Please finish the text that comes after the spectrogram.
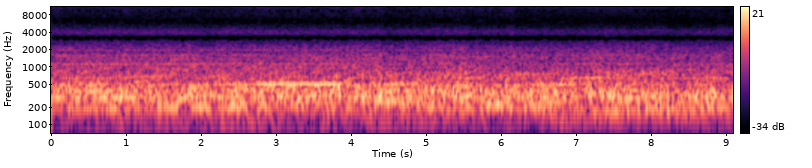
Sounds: vehicle, bus

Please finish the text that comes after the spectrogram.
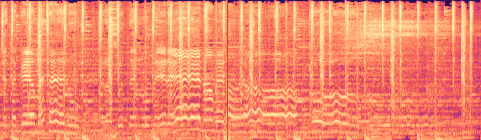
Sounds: music of bollywood

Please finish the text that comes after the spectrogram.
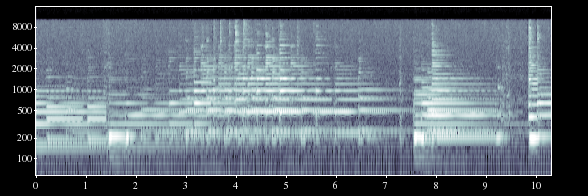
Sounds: musical instrument, acoustic guitar, plucked string instrument, guitar, music

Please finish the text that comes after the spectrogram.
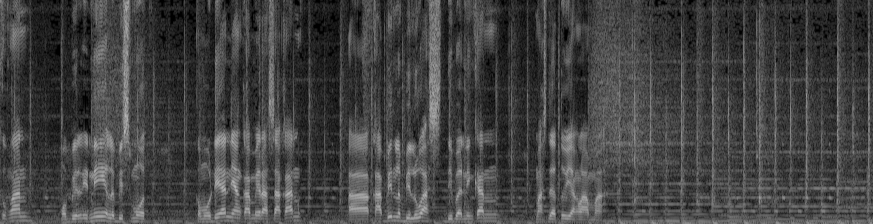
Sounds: speech, music

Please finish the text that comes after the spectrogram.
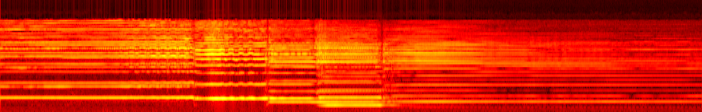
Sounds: bowed string instrument, violin

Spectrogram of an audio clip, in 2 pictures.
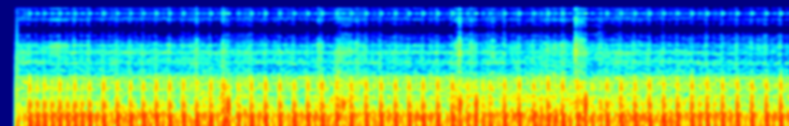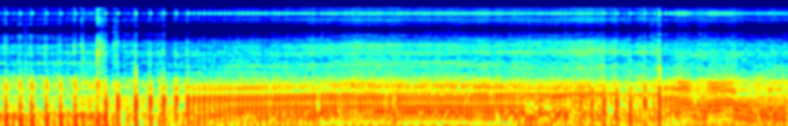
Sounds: motorcycle, vehicle, driving motorcycle

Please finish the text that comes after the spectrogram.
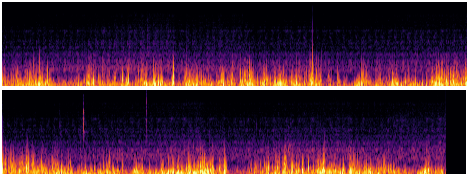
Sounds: vehicle, bus

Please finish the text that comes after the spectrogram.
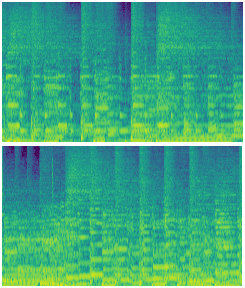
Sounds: music

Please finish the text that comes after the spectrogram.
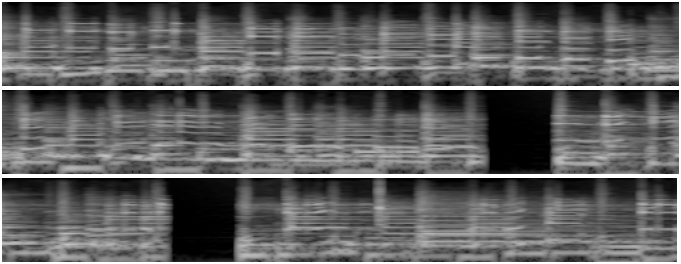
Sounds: music, guitar, jazz, musical instrument

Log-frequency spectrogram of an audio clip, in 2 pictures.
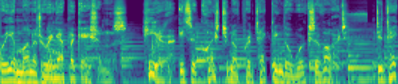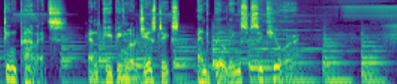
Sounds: speech, music

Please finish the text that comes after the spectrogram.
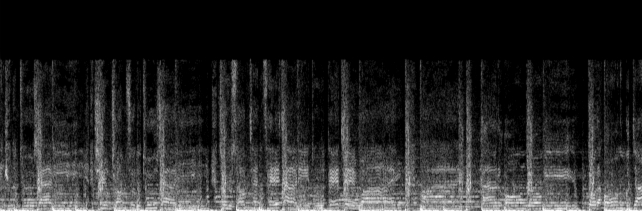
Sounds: music

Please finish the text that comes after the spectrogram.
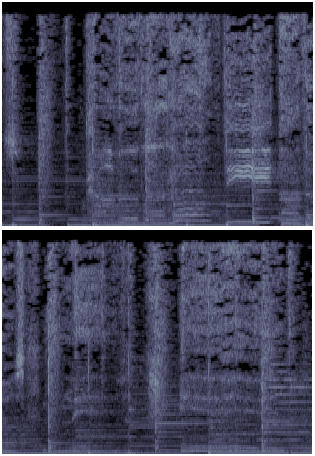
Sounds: music

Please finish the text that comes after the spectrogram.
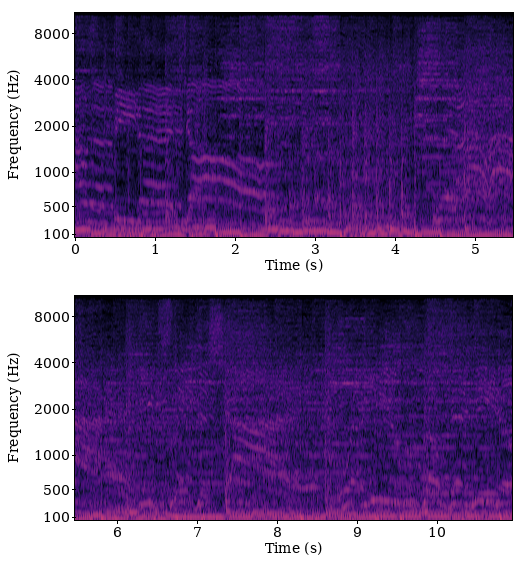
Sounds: musical instrument, guitar, acoustic guitar, strum, plucked string instrument, music

